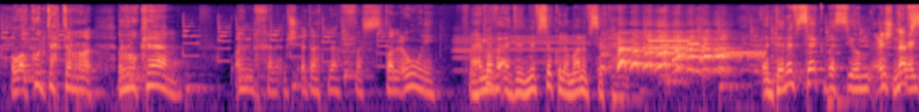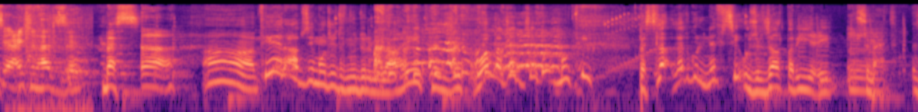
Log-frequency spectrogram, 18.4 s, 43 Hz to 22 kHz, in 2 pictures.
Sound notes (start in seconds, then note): 6.0 laughs; 13.0 everyone laughs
